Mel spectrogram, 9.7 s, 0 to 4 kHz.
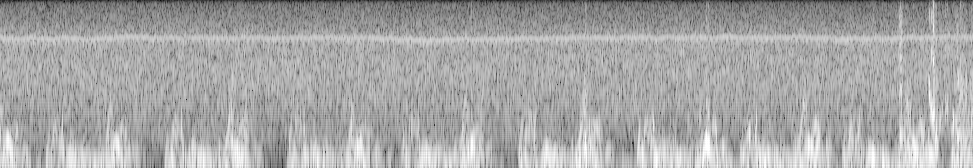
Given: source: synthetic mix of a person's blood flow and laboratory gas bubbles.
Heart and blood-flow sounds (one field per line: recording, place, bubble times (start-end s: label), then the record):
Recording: Doppler ultrasound of blood flow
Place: precordium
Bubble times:
8.97-9.12 s: bubbles
9.25-9.74 s: bubbles
From the record:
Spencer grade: 1 (occasional bubble signal discernible with the cardiac motion signal, with majority of cardiac periods free of bubbles)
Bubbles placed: only in the low amplitude regions of the cardiac cycle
